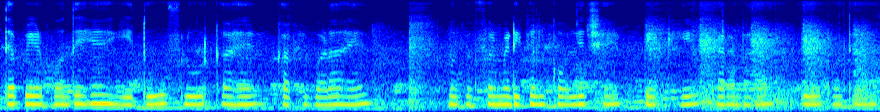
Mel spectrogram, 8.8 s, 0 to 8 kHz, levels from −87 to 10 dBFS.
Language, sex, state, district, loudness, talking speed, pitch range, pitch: Hindi, female, Uttar Pradesh, Muzaffarnagar, -32 LUFS, 130 wpm, 210-225 Hz, 215 Hz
